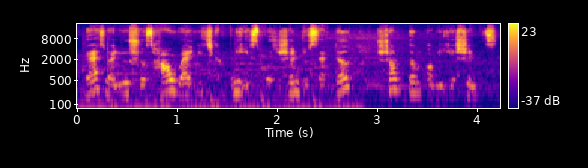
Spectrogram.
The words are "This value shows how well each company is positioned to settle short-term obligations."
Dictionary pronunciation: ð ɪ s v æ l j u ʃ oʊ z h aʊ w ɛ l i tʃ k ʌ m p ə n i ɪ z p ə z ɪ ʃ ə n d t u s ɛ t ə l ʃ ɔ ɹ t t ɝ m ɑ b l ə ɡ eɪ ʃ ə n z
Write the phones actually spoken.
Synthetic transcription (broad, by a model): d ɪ s w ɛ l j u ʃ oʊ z h aʊ w ɛ l i tʃ k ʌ m p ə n i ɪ s p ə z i ʃ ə n t u s ɛ t ə l ʃ ɔ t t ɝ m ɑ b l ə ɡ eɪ ʃ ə n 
